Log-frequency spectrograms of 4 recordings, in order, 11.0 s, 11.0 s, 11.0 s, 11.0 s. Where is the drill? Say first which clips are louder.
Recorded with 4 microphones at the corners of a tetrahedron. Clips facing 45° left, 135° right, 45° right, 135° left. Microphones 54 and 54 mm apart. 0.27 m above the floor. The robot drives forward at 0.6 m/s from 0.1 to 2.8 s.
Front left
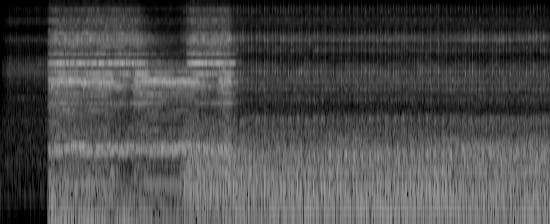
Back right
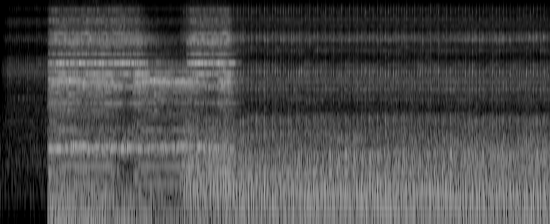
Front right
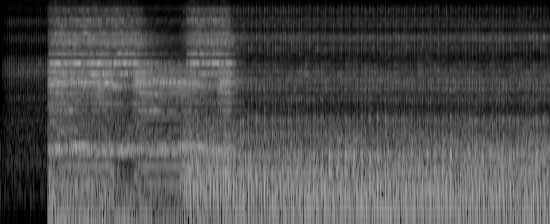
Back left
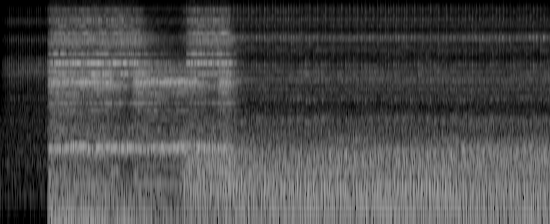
Back right 2 dB, even; 70° right, 0.7 m.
